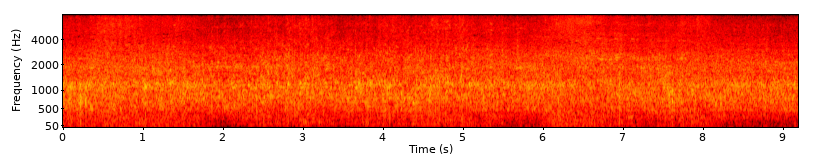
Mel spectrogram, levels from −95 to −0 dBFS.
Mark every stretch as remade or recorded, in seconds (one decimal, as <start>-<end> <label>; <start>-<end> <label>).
0.0-1.8 recorded; 1.8-5.1 remade; 5.1-9.2 recorded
